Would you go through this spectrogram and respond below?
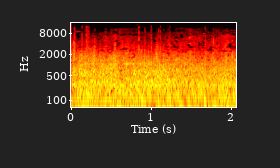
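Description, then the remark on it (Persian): A heavy explosion rumbles through eastern Tehran, Iran, amid attacks between Iran and Israel, a loud, dense low roar that rolls on steadily without any clear break or pause, with no voices heard. “تصاویر منتشر شده از وقوع انفجار در منطقه در شرق تهران حکایت دارد.”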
